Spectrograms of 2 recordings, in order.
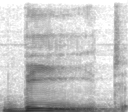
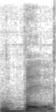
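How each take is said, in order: First: The vowel is long, like in beat. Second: The vowel is short, like in bit. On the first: The speaker calls it wrong. "इसको बीट ऐसे नहीं पढ़ना है" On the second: The speaker calls it right. "छोटी ई का sound है"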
